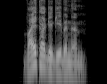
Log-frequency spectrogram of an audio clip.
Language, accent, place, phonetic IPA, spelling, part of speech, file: German, Germany, Berlin, [ˈvaɪ̯tɐɡəˌɡeːbənəm], weitergegebenem, adjective, De-weitergegebenem.ogg
- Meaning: strong dative masculine/neuter singular of weitergegeben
